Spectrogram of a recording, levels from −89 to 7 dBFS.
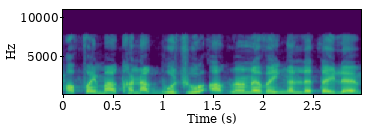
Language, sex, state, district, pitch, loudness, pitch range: Wancho, male, Arunachal Pradesh, Longding, 195 Hz, -15 LUFS, 185-225 Hz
